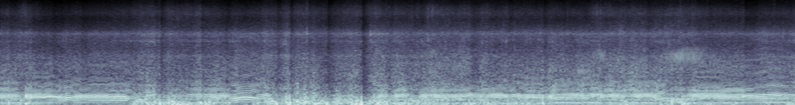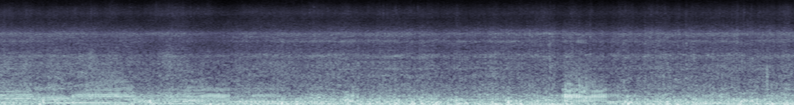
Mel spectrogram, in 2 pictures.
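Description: Tyres crunch over a rough dirt trail.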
